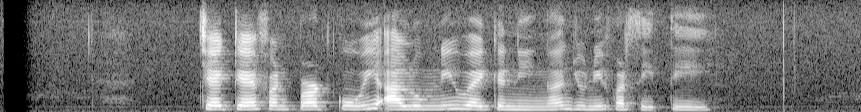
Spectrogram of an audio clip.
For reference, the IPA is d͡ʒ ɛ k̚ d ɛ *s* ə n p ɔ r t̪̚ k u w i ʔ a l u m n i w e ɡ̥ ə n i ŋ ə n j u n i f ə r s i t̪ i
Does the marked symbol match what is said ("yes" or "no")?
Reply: no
